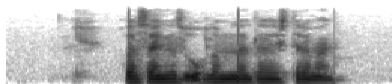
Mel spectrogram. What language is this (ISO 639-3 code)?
uzb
